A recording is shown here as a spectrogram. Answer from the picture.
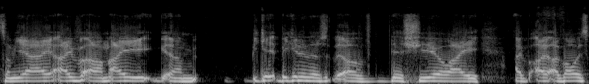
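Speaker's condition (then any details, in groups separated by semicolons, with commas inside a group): Stuttering; born very early, received many therapies; repeated sounds, repeated words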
